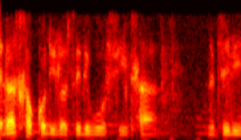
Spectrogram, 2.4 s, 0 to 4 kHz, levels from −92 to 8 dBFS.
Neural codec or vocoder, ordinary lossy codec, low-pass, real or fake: none; none; 3.6 kHz; real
